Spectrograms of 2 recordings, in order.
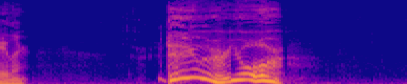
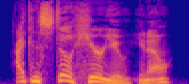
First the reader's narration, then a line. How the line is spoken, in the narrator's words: snapped Olive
